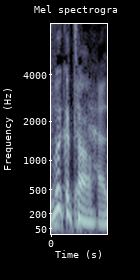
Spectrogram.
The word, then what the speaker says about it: Wichita: No, it's Wichita. Wichita, Kansas. – And that's how you pronounce it? – Yeah, it's Wichita. – Wakita? – Yep, Wichita.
